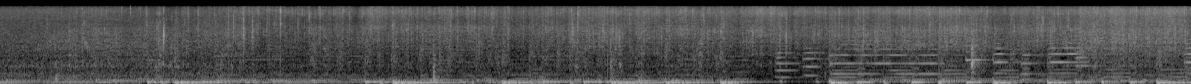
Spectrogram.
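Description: Chorizo frying with browned onions in a pan for prawn and chorizo jambalaya. A loud, continuous crackling sizzle carries on alone, close up, with fine spattering pops and occasional stirring movements.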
